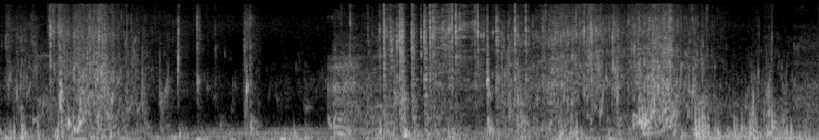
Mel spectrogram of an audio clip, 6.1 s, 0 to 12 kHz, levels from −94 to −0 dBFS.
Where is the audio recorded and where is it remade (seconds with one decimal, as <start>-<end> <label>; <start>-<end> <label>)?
0.0-1.4 recorded; 1.4-2.3 remade; 2.3-6.1 recorded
